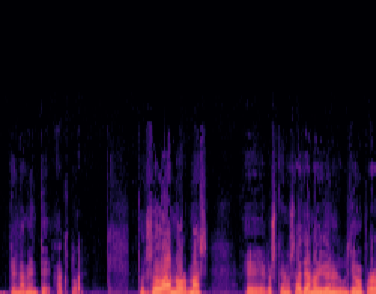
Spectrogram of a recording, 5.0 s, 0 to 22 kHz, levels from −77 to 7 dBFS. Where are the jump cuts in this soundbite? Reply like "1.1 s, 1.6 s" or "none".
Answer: 1.7 s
